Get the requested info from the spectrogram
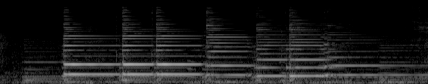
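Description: Steel-string acoustic guitar played solo, picking a single-note melody: a string of clear plucked notes begins about half a second in, a few of them sliding up into the next pitch.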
